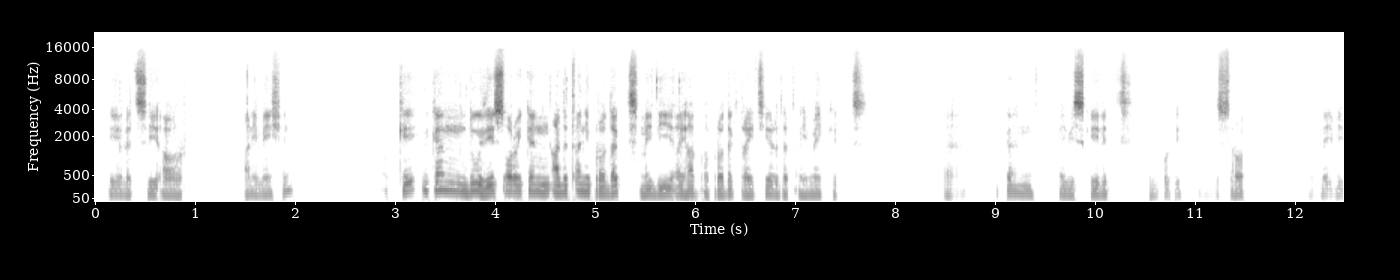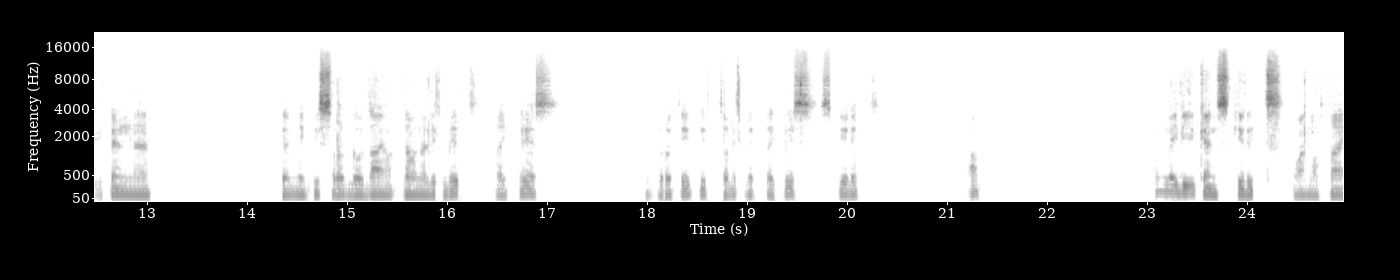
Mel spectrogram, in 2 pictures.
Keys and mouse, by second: 0.2 space, 2.3 space, 3.7 ctrl+s, 7.8 click, 9.1 click, 9.7 s, 10.2 g, 10.4 z, 13.0 KP_Decimal, 14.1-16.3 typing, 15.2 click, 17.4 g, 17.6 z, 17.8 r, 18.9 g, 18.9 z, 19.4 s, 19.6 z, 20.9 g, 21.3 z, 22.0 z, 22.0 s, 23.0 middle click, 23.2-24.9 typing.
